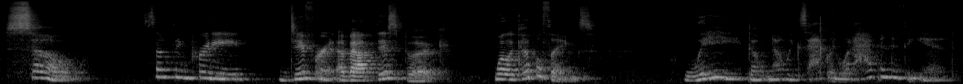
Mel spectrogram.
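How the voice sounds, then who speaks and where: Woman, children's story lesson, higher pitch, unhurried, questioning teacherly delivery, roomy echo. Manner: rhetorical questions and tag questions. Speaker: speech-language pathologist reading to children. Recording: echoey room.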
